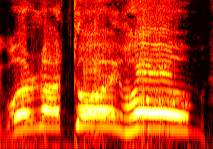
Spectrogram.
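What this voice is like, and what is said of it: Russian accent, screaming, villainous. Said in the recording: “that Russian accent from Hudobin screaming ... It just sounds villainous”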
